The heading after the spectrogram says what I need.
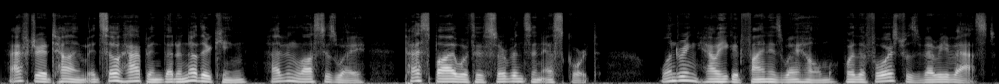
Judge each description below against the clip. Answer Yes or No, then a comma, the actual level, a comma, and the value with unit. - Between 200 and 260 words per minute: Yes, fast, 205 wpm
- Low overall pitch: Yes, low, 120 Hz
